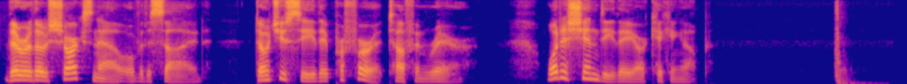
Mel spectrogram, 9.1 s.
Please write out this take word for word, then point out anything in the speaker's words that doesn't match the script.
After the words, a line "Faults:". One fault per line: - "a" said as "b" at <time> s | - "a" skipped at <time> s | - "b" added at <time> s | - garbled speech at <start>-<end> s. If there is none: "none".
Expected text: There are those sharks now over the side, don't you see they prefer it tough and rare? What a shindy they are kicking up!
There are those sharks now over the side, don't you see they prefer it tough and rare? What a shindy they are kicking up!
Faults:
none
